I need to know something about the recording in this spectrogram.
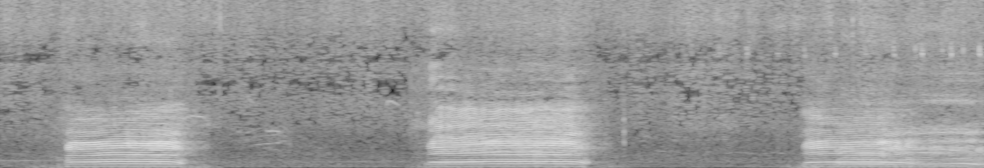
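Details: Cow calling to its herd as evening approaches: three strong, full moos, each about a second long, repeated roughly every two and a half to three seconds, with little else audible between them.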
